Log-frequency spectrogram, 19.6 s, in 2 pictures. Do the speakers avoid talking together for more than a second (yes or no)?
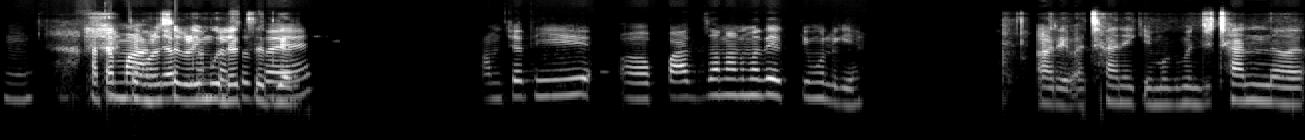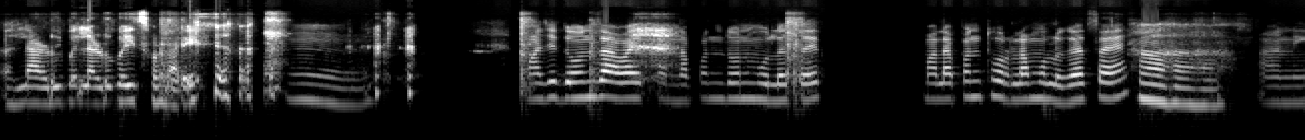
no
